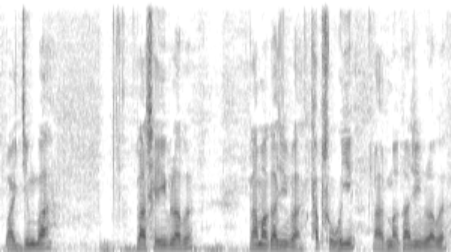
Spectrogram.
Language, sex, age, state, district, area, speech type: Bodo, male, 45-60, Assam, Kokrajhar, rural, spontaneous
